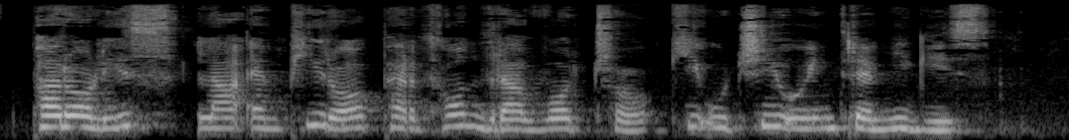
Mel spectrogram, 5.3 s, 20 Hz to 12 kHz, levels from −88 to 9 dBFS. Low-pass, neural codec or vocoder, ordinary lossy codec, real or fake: 10.8 kHz; vocoder, 44.1 kHz, 128 mel bands every 256 samples, BigVGAN v2; AAC, 32 kbps; fake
